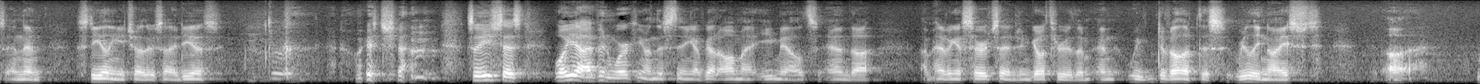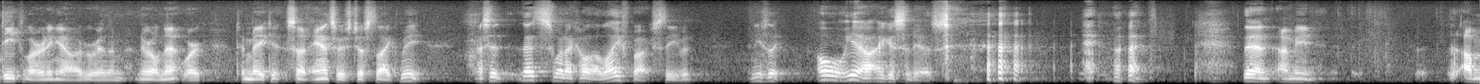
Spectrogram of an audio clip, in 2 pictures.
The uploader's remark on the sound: Talk at IOHK Summit conference in Miami Beach.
